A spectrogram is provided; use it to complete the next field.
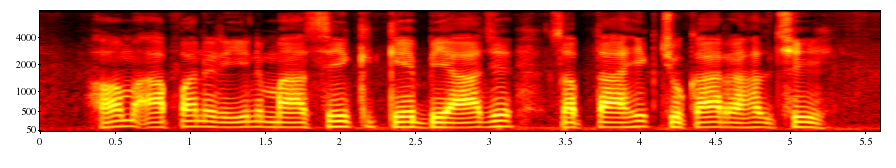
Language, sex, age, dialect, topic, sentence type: Maithili, male, 18-24, Eastern / Thethi, banking, statement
